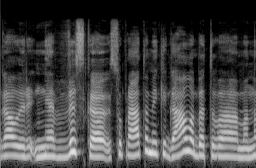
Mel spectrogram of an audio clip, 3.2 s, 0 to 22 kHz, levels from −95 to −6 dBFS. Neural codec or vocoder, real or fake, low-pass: vocoder, 44.1 kHz, 128 mel bands, Pupu-Vocoder; fake; 14.4 kHz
